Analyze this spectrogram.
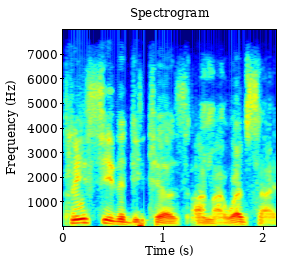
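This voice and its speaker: A man speaks at a fairly slow pace with an American accent. The sound is dry and close, with no echo. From Jamaica. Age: 60s. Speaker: political candidate. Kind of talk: campaign speech.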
